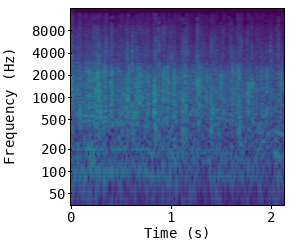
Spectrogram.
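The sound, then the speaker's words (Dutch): Crowd applause at a boat christening ceremony: a dense, even patter of many clapping hands sustained throughout. “Applaus voor Laura Dekker.”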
